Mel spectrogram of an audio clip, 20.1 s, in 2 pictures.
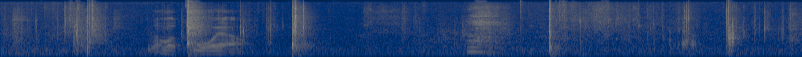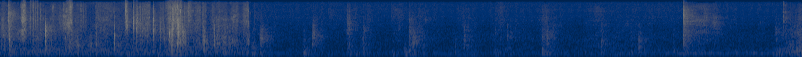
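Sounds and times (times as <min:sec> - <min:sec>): woman huffing: 0:05.8 - 0:06.4
clicks taps and rustles of papers: 0:06.9 - 0:16.0.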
